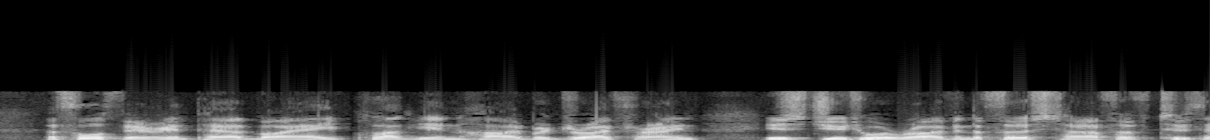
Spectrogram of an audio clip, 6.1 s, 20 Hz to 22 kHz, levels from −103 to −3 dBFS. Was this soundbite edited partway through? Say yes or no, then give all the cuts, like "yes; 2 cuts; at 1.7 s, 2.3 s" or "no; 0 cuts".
no; 0 cuts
